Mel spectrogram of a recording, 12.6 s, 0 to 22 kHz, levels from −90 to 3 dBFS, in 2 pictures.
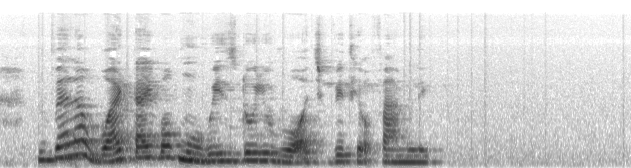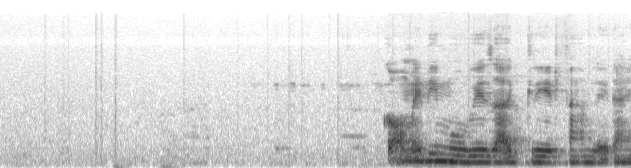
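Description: Speech recording with no audible technical faults.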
